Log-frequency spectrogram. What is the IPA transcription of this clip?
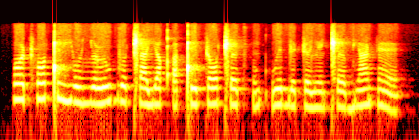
ɔ ʈʰ ɔ ǃ i j o ʎ o ɭ u ɡ l o ǁ a j y qʼ o ǃ i ʈ ɔ ǁ œ t͡sʼ ũ kʷʼ e d e ʈ ə lʲ ã ǁ œ b j ã ʈ ɛ̃

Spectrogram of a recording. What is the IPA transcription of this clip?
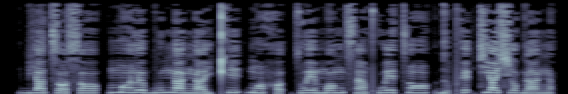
b j a˧ t͡s ɔ˨˩ s ɔ˧ | m ɔ̃˦ l ə˥˧ b u˦ ŋ a˧ ŋ a˨˩ j kʰ i˦ ʔ b ɔ̃˧ h ɔ˨ t̚ s w e˥˧ m ɔ˦ ŋ s ã˨˩ pʰ w e˦ t͡s ɔ̃˦ | ɡ ə˨˩ pʰ e˦ ʔ t͡ɕ j a˦ ɕ ɔ˧ ɡ a˧ ŋ

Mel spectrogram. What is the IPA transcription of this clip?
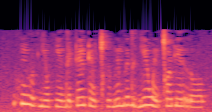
x ũ˥ ɣ u˩ ʈ ɡʲ ẽ˩ w kʲ ẽ˩ d e˩ ʈ ẽ˥ lʲ ʈ ẽ˩ w ǀʰ ɨ˩ b ẽ˥ b ʏ˥ d ɨ˩ ɡʲ ẽ˥ w ẽ˩ ǀ õ˥ ʈ ɾʲ ẽ˥ r o˩

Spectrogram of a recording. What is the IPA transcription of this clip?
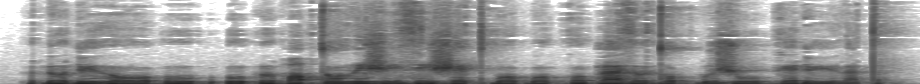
ɗ ɯ˧˩ ɗ y˥ ð oː˩˧ ʔ u˥ | ʔ u˥ ʔ ɯ˧˩ ɓ ɑ˥ ʔ t o˥ ð i˥˧ ʒ i˩˧ z i˥˧ ʃ e˧ t ɓ o˧˩ ɓ o˧ k o˥˧ b æ˥˧ z ɯ˥˧ d o˧˩ ʔ ɓ ɯ˩˧ ʒ uː˧˩ k e˧ ɗ yː˧˩ ð æ˩˧ t

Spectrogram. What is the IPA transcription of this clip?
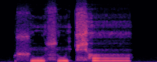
ʃ ũ s ũ t͡ɕʰ ã

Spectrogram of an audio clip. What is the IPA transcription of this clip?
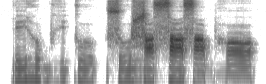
ɾ i ɦ u bʱ i k u | s u ɮ ɤ sˤ i sˤ ɑ bʱ ɔ

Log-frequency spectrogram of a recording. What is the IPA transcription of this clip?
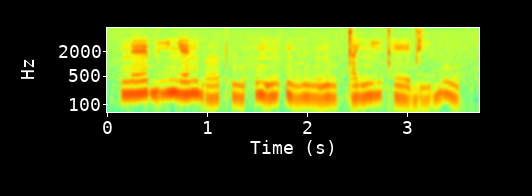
n ɛː˧˥ b iː˧˥ ɲ ɛː˧˥ n b ɤː˩˧ pʰ uː˧˩ h u˥˨ m ɲ o˧˥ t̚ m u˩˧ l uː˧˩ n uː˧˩ p̚ d a˧ j ɲ iː˧˥ t̪ʰ eː˧˩ d iː˩˧ b uː˥˨

